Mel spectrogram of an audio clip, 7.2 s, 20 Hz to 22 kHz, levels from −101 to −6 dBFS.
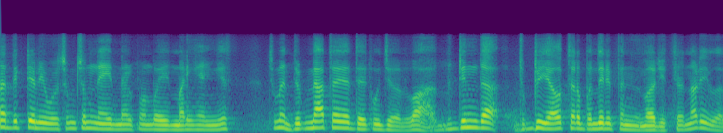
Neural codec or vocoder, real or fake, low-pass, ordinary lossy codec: codec, 16 kHz, 0.5 kbps, FunCodec, trained on Chinese and English, 25 frames a second; fake; none; none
